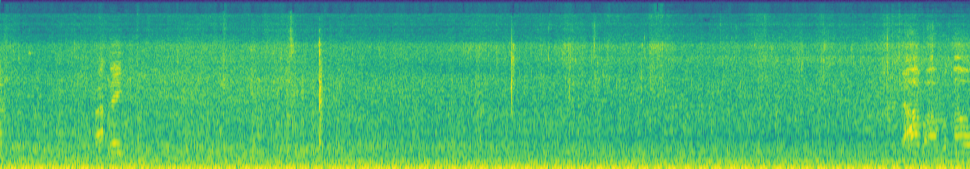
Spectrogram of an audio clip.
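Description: Two engines of the fishing boat Raptor set out to sea in a loud, steady low rumble that stays constant throughout, mixed with wind buffeting and faint voices in the background.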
